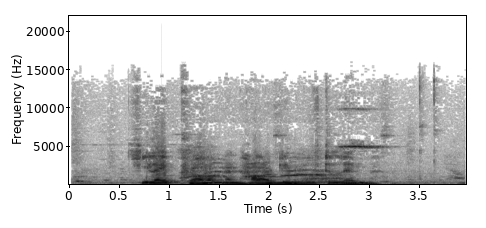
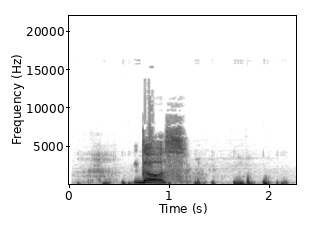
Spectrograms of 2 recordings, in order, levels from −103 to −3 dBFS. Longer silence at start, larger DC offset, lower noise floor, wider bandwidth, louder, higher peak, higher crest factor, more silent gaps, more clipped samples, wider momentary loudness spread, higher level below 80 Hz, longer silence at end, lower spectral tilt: second, 0.05 s vs 0.35 s; neither; about the same, -38 dBFS vs -39 dBFS; first, 13.5 kHz vs 10.5 kHz; first, -10 LUFS vs -18 LUFS; about the same, 0 dBFS vs -2 dBFS; second, 12 dB vs 18 dB; neither; neither; second, 8 LU vs 24 LU; first, -40 dBFS vs -58 dBFS; about the same, 0 s vs 0.1 s; first, -8 dB/octave vs -5.5 dB/octave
